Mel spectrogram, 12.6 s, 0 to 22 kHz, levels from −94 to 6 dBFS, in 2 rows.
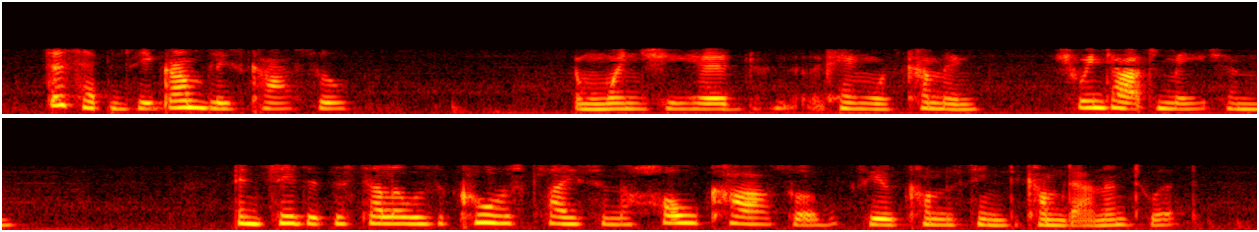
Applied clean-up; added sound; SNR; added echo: none; none; none; none.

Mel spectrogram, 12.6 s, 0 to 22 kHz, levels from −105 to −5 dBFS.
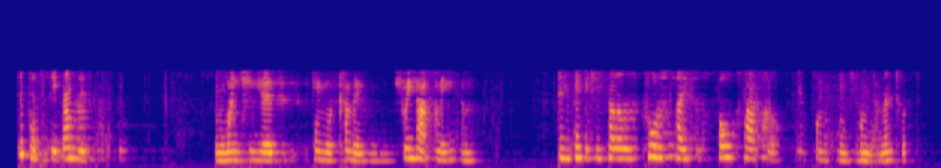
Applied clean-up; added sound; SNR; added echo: neural mask model DeepFilterNet 3.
